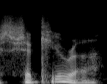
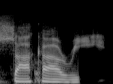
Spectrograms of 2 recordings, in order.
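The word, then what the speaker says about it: Sha Ka Ree: The place is called Shikari, but I originally read that as Shakira. So I thought that's where they were going to find God. Pronounce it in the movie is Shakari because it's supposed to sound like Sean Connery, which is who they wanted for this part.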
